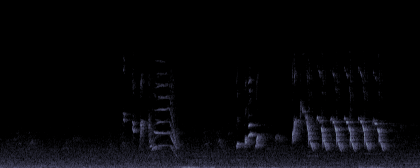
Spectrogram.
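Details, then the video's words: Goldfinch singing in the lak lak song style: scattered high twittering notes, then a fast run of about six sharp, evenly spaced chirps near the end, over a steady low hum. "Saka ötümü lak lak"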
